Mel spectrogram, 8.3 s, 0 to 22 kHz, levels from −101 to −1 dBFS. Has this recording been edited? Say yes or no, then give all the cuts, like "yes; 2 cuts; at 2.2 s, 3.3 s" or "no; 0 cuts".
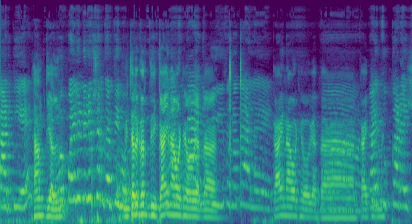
no; 0 cuts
